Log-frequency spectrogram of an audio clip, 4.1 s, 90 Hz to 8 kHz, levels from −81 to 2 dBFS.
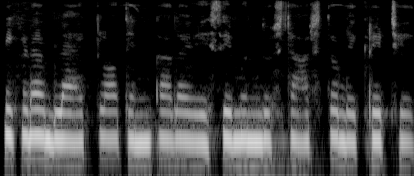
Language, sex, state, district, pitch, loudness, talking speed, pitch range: Telugu, female, Telangana, Karimnagar, 225 Hz, -24 LUFS, 145 wpm, 220-230 Hz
